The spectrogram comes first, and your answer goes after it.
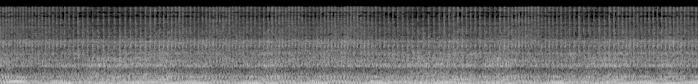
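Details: Royal Enfield Himalayan BS6 single at steady idle with a harsh mechanical clatter riding over the exhaust beat; abnormal engine noise, cause not pinned down.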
